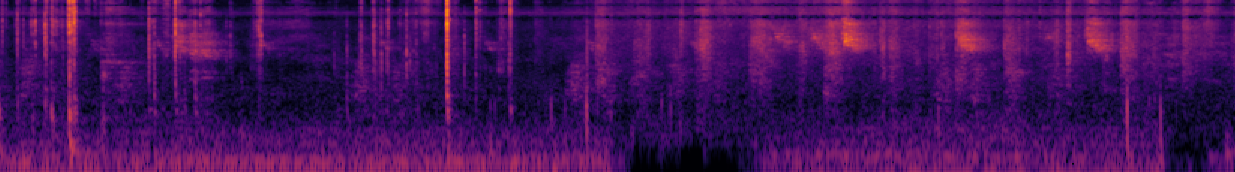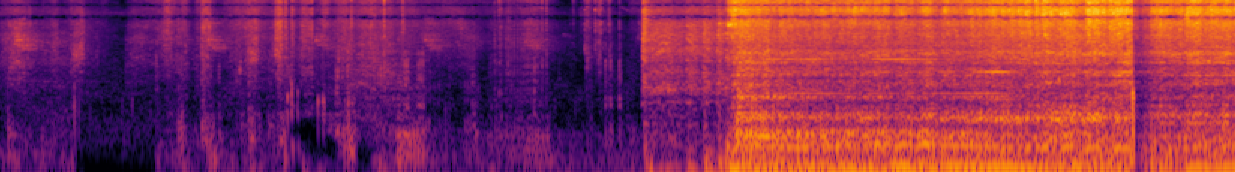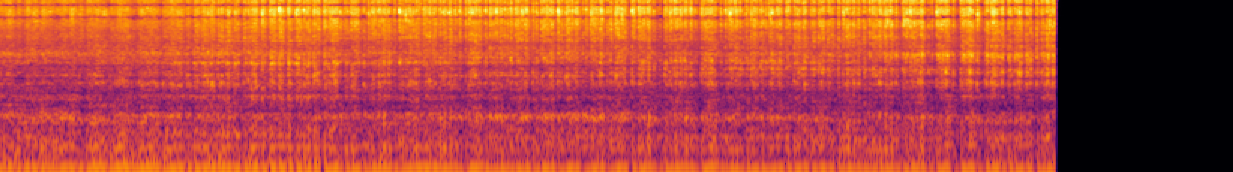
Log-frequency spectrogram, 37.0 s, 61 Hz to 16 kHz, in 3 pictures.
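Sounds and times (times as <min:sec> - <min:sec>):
car engine starting and running: 0:18.8 - 0:35.3.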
